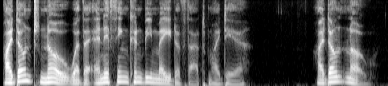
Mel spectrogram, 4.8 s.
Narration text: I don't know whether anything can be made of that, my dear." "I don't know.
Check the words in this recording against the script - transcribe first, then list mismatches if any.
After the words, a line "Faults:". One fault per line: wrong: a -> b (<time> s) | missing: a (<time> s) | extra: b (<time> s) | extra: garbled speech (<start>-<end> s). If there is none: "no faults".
I don't know whether anything can be made of that, my dear." "I don't know.
Faults:
no faults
